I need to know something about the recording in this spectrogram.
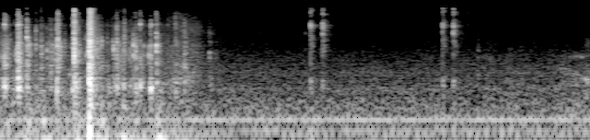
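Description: Typing on a computer keyboard, quietly: a quick run of keystrokes in the first second and a half, then a few single clicks spaced out later.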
